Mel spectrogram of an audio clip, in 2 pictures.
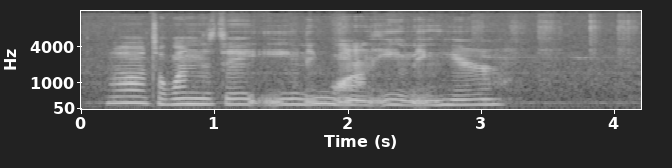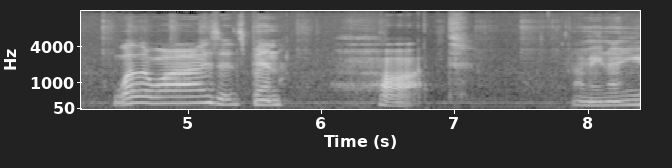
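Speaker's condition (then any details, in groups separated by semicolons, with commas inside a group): Cerebral palsy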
